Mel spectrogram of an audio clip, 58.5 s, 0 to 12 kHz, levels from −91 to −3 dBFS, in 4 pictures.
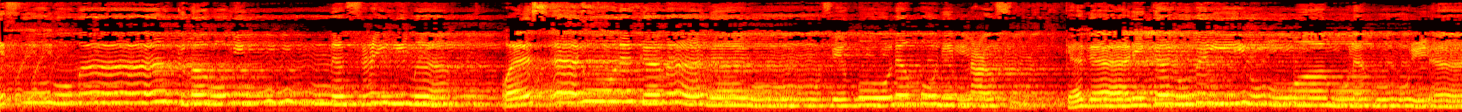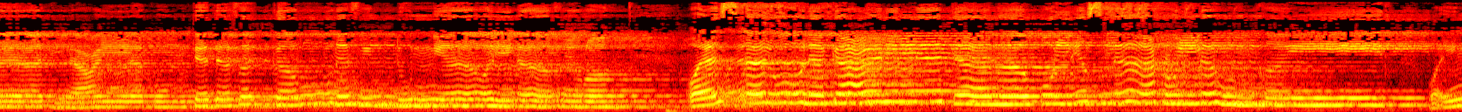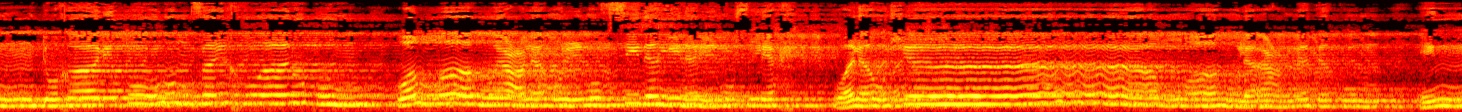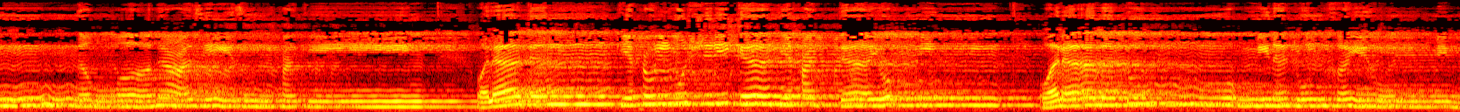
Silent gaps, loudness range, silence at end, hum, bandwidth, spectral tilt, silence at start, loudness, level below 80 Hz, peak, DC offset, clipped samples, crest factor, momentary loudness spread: none; 4 LU; 0 s; none; 11.5 kHz; -3.5 dB/octave; 0 s; -24 LUFS; -58 dBFS; -8 dBFS; under 0.1%; under 0.1%; 16 dB; 7 LU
